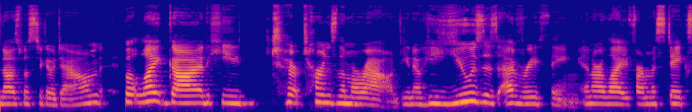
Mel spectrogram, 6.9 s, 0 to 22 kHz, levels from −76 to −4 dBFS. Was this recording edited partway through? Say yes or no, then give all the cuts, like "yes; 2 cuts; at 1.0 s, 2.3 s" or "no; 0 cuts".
yes; 1 cut; at 1.1 s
